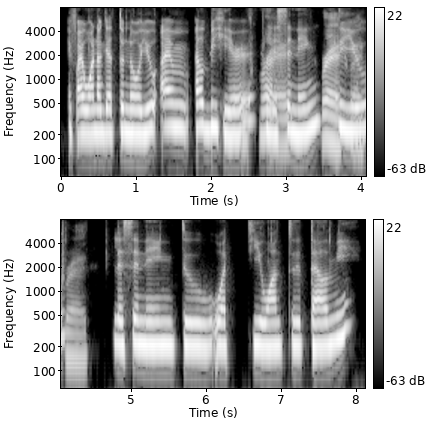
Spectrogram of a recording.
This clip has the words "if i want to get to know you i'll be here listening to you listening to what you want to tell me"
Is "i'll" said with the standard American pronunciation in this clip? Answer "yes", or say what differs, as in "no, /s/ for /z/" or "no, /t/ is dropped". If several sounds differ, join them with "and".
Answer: yes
